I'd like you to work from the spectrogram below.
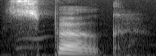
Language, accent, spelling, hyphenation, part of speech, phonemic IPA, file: English, US, spoke, spoke, noun / verb, /spoʊk/, En-us-spoke.ogg
- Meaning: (noun) 1. A support structure that connects the axle or the hub of a wheel to the rim 2. A projecting handle of a steering wheel 3. A rung of a ladder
